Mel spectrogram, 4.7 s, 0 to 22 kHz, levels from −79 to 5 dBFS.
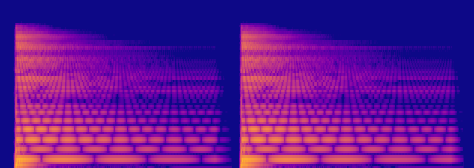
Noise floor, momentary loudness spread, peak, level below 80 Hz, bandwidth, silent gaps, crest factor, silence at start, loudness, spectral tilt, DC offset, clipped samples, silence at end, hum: -41 dBFS; 25 LU; 0 dBFS; -40 dBFS; 12 kHz; 2.31-2.39 s; 20 dB; 0.15 s; -18 LUFS; -3.5 dB/octave; under 0.1%; under 0.1%; 0.2 s; none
